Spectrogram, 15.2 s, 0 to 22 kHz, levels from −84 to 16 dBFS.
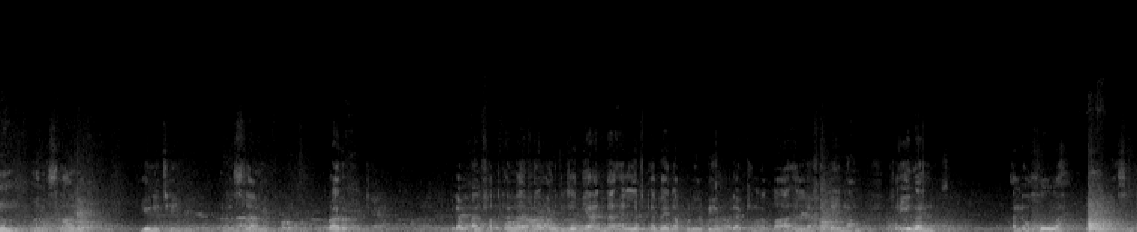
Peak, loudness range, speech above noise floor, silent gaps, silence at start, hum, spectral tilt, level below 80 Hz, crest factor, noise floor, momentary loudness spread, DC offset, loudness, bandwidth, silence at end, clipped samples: -2 dBFS; 4 LU; 21 dB; none; 0 s; none; -8.5 dB/octave; -60 dBFS; 22 dB; -44 dBFS; 19 LU; under 0.1%; -24 LUFS; 7 kHz; 0 s; under 0.1%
